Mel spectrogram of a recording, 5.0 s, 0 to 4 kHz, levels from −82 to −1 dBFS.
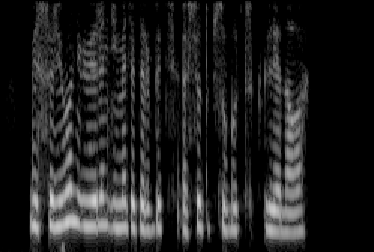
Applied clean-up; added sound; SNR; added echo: neural mask model Resemble Enhance denoiser.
